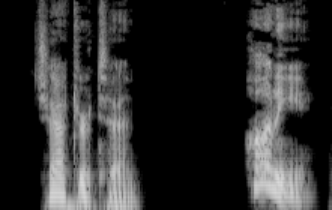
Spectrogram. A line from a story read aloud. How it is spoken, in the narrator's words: Becca cried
